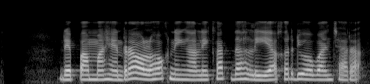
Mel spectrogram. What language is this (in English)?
Sundanese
